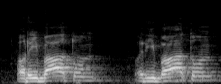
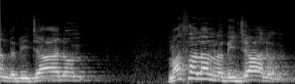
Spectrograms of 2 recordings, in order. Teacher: اب یہاں پہ چونکہ را سے نیچے زیر ہے لہذا ہم اس را کو باریک پڑھیں گے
